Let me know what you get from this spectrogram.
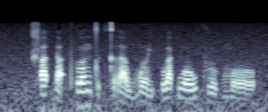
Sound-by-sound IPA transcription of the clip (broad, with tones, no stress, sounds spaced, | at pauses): t͡ɕʰ a˥˩ t̚ j a˨˩ ʔ pʰ l o˥˩ n t ɯ˦˥ k̚ t r a˨˩ w m ɤː˨˩ j h u˦˥ a̯ k w oː˦˥ w kʰ l u˨˩ ʔ m oː˧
